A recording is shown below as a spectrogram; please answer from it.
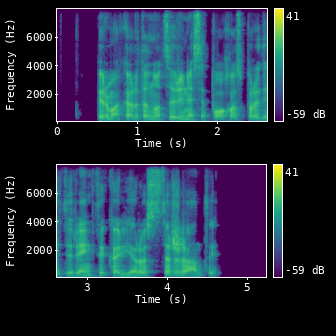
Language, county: Lithuanian, Panevėžys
